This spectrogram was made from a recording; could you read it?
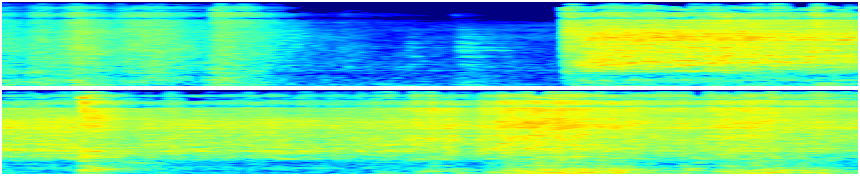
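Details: Twin turbo Nova engine: after a short crank it catches but runs rough and lumpy with an uneven, stumbling beat; only one bank firing.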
